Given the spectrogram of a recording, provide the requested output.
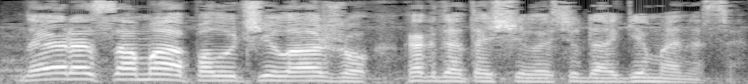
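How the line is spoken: Plain. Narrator (Russian): сказал Да Силва

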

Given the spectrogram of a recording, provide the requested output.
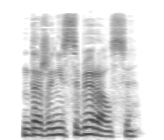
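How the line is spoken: Grumbling mutter. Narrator (Russian): пробурчал Фортем

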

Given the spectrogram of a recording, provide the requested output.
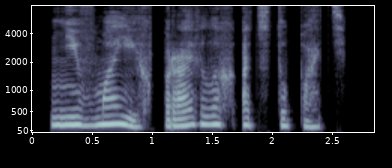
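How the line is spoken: Quiet warning. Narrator (Russian): предупредила я тихо

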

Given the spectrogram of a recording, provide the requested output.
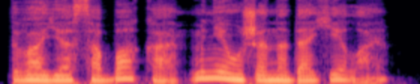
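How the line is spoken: Plain. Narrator (Russian): сказала Гало

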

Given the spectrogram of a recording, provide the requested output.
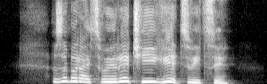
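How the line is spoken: Tearful choking shout. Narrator (Ukrainian): задихаючись від сліз, крикнула Брігіта

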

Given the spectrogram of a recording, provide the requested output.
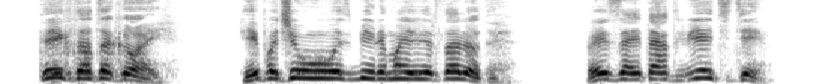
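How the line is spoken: Shrill voice. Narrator (Russian): Визгливо начал граф

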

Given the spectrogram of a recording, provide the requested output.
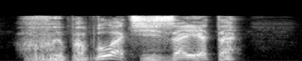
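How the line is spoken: Attempted threat. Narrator (Russian): Пытался он угрожать

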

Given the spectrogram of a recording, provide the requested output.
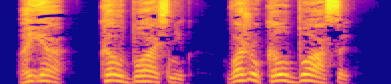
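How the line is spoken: Hoarse whisper. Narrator (Russian): хриплым шепотом сказал четвертый

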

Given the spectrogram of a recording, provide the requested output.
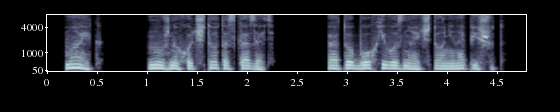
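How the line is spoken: Whisper. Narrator (Russian): Дэйв прошептал

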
